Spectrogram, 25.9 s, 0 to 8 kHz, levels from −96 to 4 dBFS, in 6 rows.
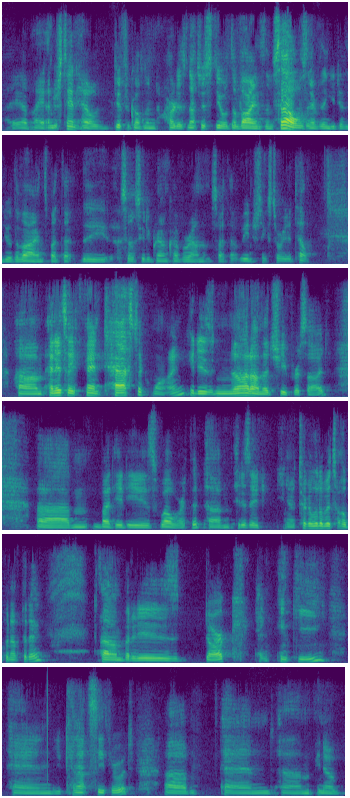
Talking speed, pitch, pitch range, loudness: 215 wpm, 110 Hz, 105-125 Hz, -27 LUFS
